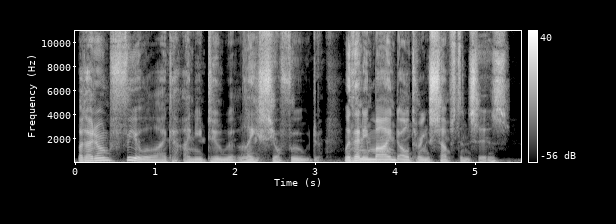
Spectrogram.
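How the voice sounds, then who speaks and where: A man's voice: mid-range voice, animated, measured pace, darkish tone, no echo, clean studio sound. A man playing a proud, seductive demon king in an ASMR roleplay, speaking in an imperious, courtly and theatrical manner. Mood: indignant, haughty.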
